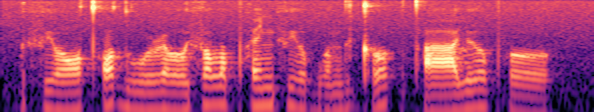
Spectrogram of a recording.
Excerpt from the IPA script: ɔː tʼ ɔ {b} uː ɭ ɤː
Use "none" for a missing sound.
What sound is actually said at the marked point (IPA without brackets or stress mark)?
d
